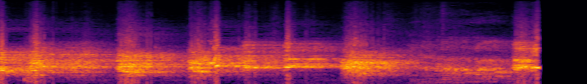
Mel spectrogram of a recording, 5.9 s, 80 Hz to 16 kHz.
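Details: Barking dogs on 4/10/15 give loud, harsh, overlapping barks in quick clusters, about five bursts over five seconds, ending abruptly in silence.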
